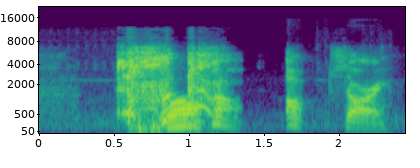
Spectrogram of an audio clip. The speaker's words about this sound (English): I was trying to keep that cough in, but then all of a sudden, you know.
